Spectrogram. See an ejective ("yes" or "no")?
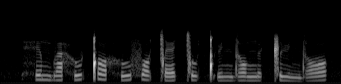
yes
